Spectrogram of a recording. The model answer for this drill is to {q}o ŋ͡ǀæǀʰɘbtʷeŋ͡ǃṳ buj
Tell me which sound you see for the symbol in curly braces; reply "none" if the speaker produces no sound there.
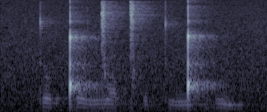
ǃ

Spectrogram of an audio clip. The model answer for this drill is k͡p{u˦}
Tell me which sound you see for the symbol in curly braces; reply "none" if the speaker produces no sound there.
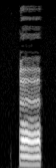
ũ˦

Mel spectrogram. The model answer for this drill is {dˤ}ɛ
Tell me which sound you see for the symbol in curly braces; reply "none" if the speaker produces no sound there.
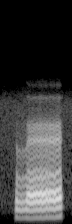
ð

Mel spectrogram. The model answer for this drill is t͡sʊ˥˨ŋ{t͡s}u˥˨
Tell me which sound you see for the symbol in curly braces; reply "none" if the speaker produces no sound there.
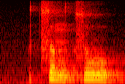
t͡s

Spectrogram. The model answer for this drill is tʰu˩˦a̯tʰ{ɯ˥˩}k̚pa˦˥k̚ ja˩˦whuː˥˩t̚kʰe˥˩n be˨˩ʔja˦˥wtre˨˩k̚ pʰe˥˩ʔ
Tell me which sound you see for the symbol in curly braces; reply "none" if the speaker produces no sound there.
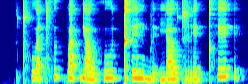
ɯ˥˩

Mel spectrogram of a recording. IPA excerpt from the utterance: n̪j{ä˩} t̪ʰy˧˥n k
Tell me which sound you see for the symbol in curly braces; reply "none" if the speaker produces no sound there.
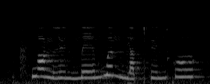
ä˩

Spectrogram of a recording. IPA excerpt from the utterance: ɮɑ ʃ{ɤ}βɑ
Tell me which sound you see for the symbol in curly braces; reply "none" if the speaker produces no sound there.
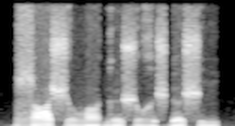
ɤ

